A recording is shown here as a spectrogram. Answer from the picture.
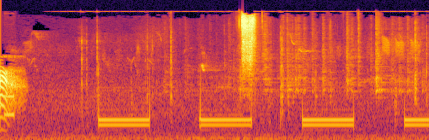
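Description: Telephone busy tone through the phone after the other side has hung up: a two-note beep about half a second long, repeating once a second, three times. The call has been cut off.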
